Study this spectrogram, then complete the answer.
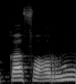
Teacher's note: رو کو باریکی سے ہم نے نہیں پڑھنا بلکہ اس میں رو زبان کی جڑ آپ نے اٹھانی ہے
